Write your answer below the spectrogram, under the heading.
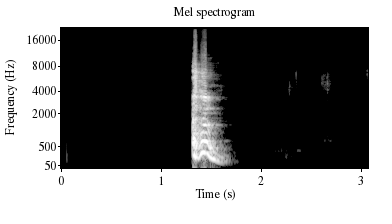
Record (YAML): cough_length: 3.1 s
cough_amplitude: 32768
cough_signal_mean_std_ratio: 0.23
survey_phase: beta (2021-08-13 to 2022-03-07)
age: 65+
gender: Male
wearing_mask: 'No'
symptom_none: true
smoker_status: Never smoked
respiratory_condition_asthma: false
respiratory_condition_other: false
recruitment_source: REACT
submission_delay: 3 days
covid_test_result: Negative
covid_test_method: RT-qPCR
influenza_a_test_result: Unknown/Void
influenza_b_test_result: Unknown/Void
